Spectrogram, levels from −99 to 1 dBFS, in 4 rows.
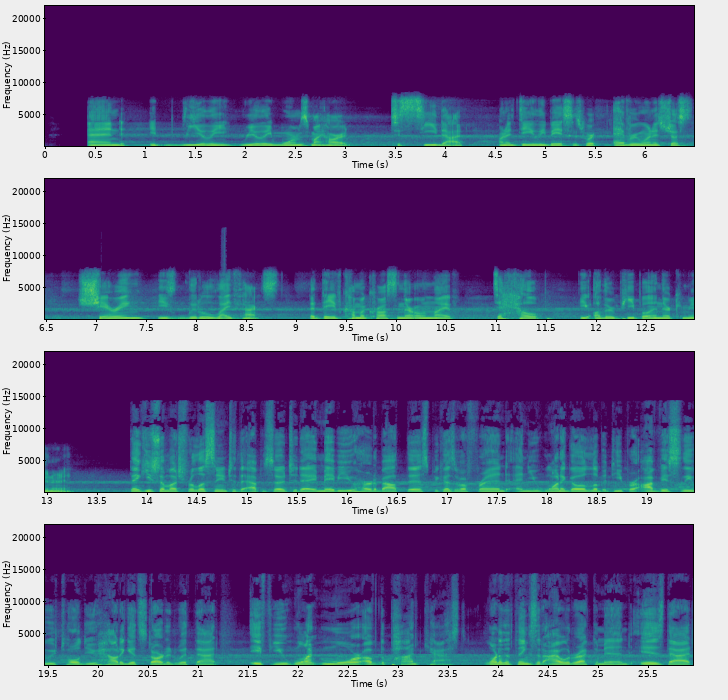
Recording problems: echo of what is said; faint; throughout; 310 ms later, 20 dB below the speech

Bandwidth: 14.5 kHz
